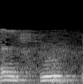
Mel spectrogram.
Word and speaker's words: Shen Xiu: Please correct my pronunciation of these names. I'm not familiar with these names. Am I saying it correctly? – Yes. – Shen Xiu? – Yes.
